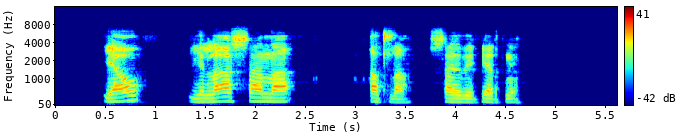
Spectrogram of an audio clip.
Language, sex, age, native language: Icelandic, male, 40-49, Icelandic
